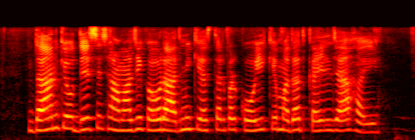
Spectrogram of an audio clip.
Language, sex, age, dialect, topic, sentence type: Magahi, female, 60-100, Central/Standard, agriculture, statement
